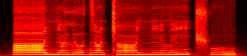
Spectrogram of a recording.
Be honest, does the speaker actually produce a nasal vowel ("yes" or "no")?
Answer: yes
